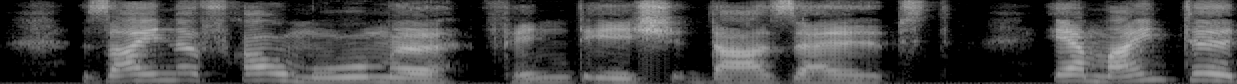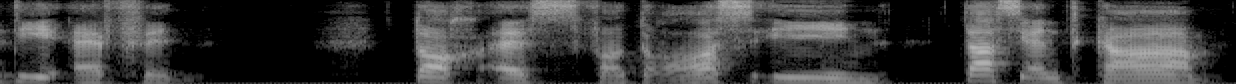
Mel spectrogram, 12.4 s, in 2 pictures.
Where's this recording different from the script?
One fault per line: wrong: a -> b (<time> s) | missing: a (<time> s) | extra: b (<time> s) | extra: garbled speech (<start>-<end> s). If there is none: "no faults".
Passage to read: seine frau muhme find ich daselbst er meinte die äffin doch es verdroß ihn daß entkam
no faults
